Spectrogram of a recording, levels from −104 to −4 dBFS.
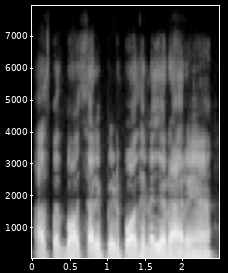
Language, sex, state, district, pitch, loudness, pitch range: Hindi, male, Jharkhand, Garhwa, 160 Hz, -14 LUFS, 145-165 Hz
